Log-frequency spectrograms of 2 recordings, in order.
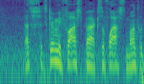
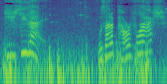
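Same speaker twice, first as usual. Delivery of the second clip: excited; 10 semitones higher than usual. Real, not acted. Startled by a flash.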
